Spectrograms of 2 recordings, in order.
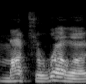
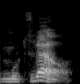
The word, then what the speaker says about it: mozzarella: It's not mozzarella, it's mozzarella.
